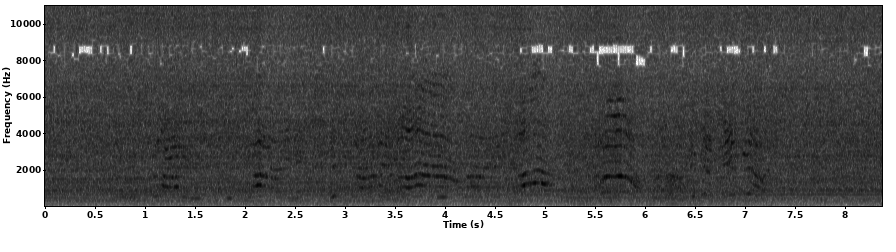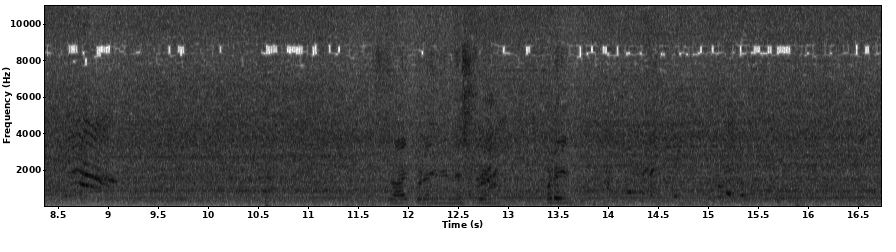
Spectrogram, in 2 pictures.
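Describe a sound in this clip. Young boys talk and shout excitedly close by.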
